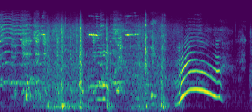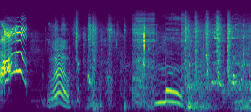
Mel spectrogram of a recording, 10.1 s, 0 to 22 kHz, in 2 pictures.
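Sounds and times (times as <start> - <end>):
toddler squealing: 1.8 - 2.9, 5.0 - 5.7.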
